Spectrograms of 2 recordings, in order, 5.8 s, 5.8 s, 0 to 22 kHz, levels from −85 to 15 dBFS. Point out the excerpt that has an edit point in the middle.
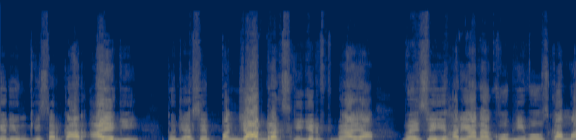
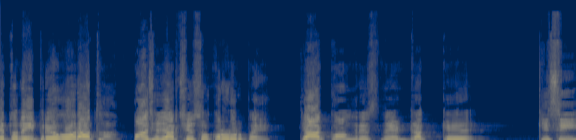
second; 1 cut; at 2.8 s

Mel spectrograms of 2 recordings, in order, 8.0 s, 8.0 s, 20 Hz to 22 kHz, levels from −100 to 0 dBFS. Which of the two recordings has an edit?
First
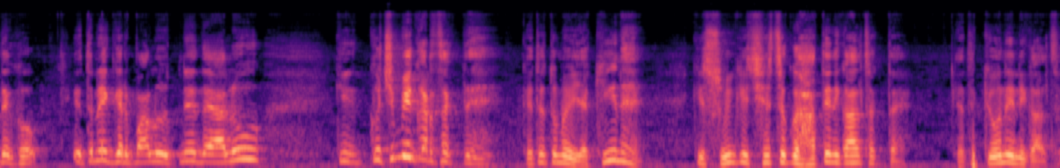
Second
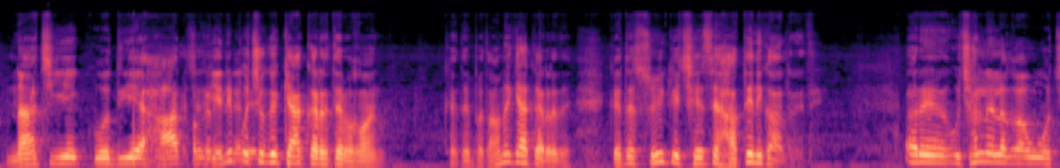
second; 1 cut; at 1.6 s

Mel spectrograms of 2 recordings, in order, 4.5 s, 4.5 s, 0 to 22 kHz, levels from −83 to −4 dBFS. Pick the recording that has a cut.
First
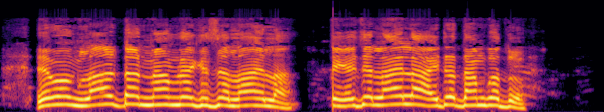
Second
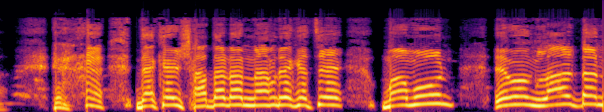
first; 1 cut; at 2.5 s

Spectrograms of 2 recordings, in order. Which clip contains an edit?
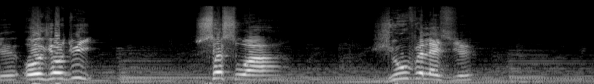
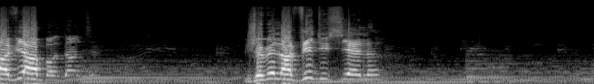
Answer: first; 1 cut; at 4.8 s

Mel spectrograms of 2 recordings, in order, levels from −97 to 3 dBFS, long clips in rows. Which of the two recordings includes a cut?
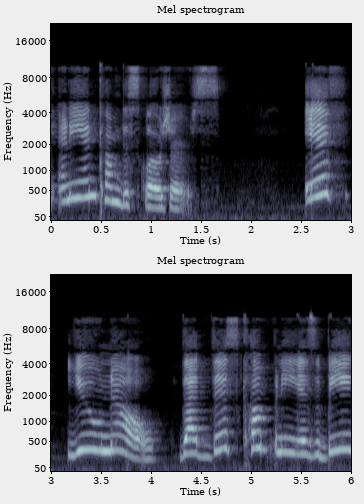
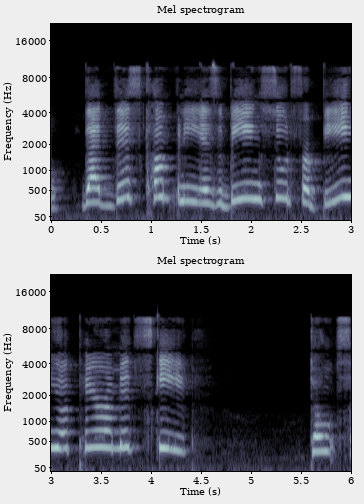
first; 1 cut; at 2.1 s

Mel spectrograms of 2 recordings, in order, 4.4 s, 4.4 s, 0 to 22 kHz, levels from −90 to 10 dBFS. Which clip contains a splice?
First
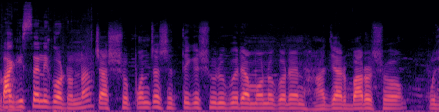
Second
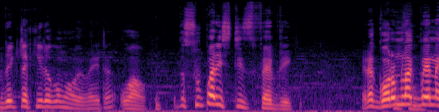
first; 1 cut; at 0.9 s

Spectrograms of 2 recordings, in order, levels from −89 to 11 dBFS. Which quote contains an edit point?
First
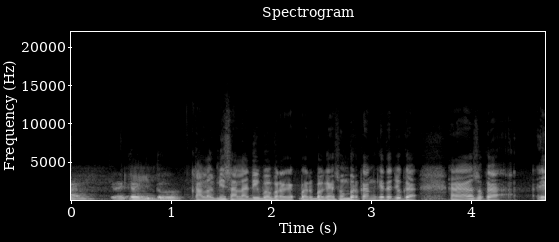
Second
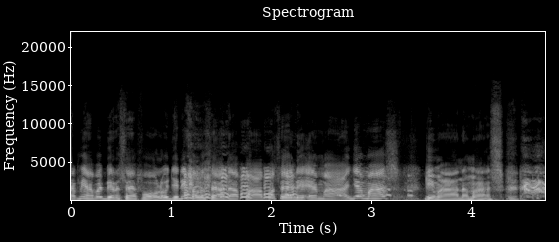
first; 1 cut; at 1.2 s

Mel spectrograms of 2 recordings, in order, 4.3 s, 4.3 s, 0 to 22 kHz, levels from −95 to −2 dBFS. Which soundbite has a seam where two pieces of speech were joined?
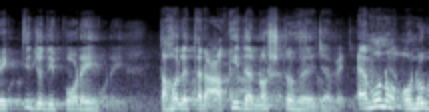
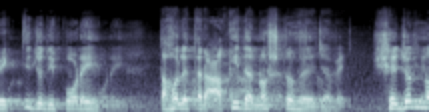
second; 1 cut; at 3.4 s

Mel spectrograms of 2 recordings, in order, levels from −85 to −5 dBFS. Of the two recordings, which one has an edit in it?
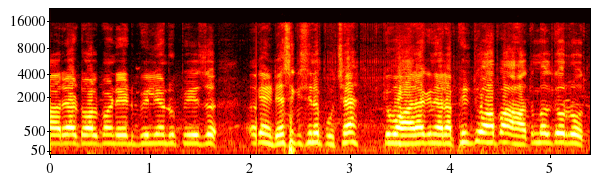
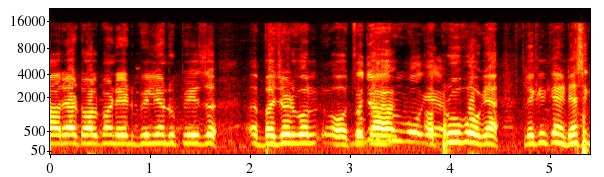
first; 1 cut; at 2.0 s

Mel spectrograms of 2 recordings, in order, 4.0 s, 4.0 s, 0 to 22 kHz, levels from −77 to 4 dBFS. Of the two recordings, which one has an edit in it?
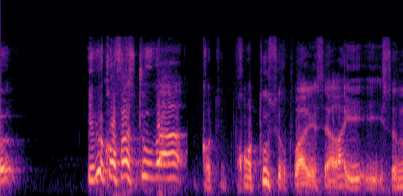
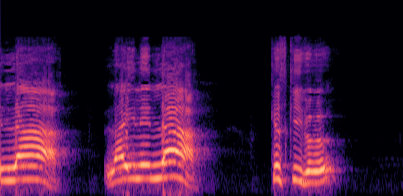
first; 1 cut; at 1.9 s

